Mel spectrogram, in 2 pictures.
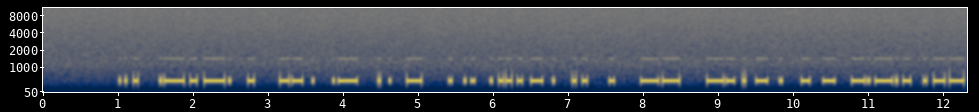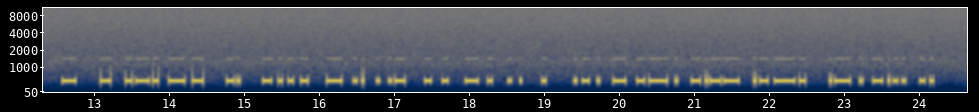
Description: Beeps of irregular length. There is no code.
